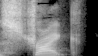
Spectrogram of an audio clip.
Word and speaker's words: strike: strike 大家特别注意一下这个 strike 的发音，s t r 不是发 strike。而是发 strike，为什么呢？因为在 s 后面的这个清音 tr 要变成 j 这样子的声音哦，这样比较好发。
